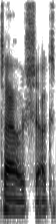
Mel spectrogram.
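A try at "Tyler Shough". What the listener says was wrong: Yeah, you said that like he had a K at the end of his last name. But it's GH at the end.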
